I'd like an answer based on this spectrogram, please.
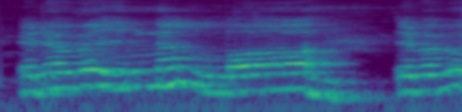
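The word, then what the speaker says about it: إن الله: যেমন ইন্নাল্লাহা। আল্লাহ শব্দের আগে জবর রয়েছে। এ আল্লাহ শব্দের লামকে মোটা করে উচ্চারণ করতে হবে। ইন্নাল্লাহা। এটা লা হবে না। এটা হবে ইন্নাল্লাহা।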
